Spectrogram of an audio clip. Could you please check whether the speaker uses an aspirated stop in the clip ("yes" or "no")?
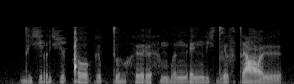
no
